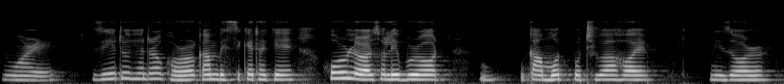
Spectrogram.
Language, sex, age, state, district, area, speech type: Assamese, female, 18-30, Assam, Biswanath, rural, spontaneous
